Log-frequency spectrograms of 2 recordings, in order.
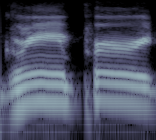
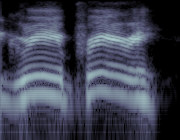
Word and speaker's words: Grand Prairie: Grand Prair, you got to say it like that. You got to say Grand Prairie. See, that's how they know if you're a local. If you if you just say Grand Prairie like a regular person, they be like,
